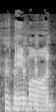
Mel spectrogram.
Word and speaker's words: Iman: Iman is I-M-A-N, like I-Man. Mm-hmm. Barlow, yeah. – Iman Barlow, yeah. B-A-R.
